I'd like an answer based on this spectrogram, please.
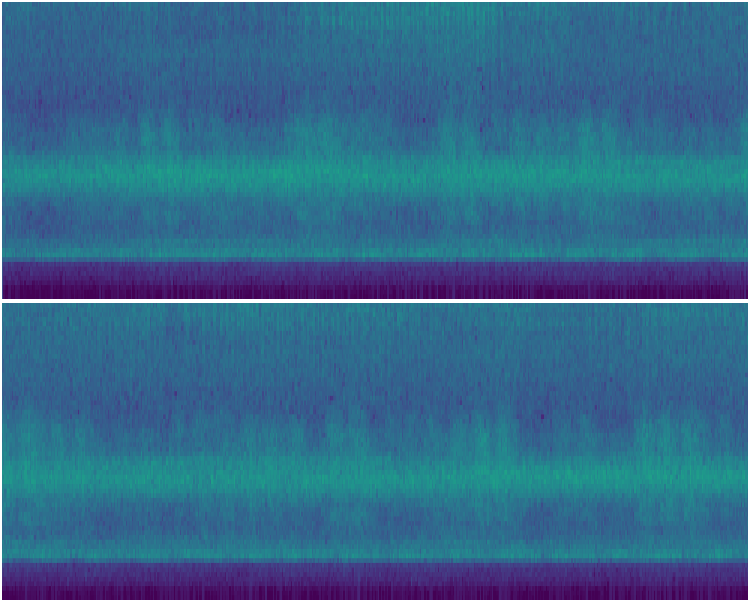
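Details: A forest cricket chorus, ceaseless high buzzing trills from many insects blending into one even shimmering layer, with faint flickers of individual pulses near the top and no other sounds.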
